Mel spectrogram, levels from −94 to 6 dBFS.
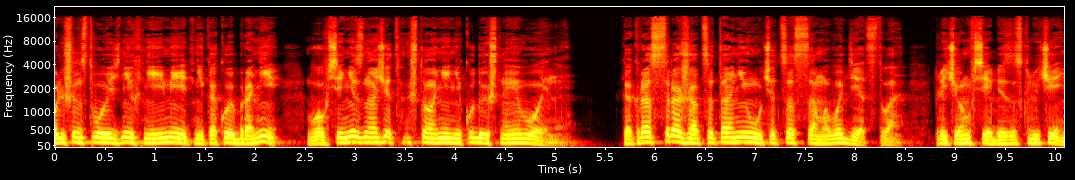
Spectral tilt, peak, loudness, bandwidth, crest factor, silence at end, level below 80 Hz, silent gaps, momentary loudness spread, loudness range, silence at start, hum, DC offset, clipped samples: -5.5 dB/octave; 0 dBFS; -14 LUFS; 17 kHz; 14 dB; 0 s; -44 dBFS; none; 8 LU; 2 LU; 0 s; none; under 0.1%; under 0.1%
